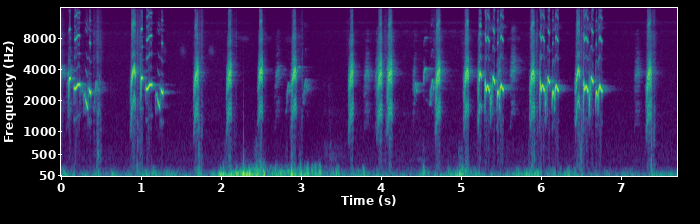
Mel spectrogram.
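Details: Sooty-headed bulbul singing energetically to press a rival, with short bubbly warbled phrases mixed among sharp, clicking snaps and a low rumbling background.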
